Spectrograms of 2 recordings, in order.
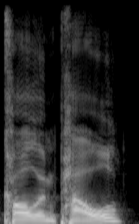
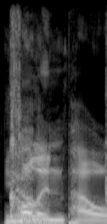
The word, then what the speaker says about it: Colin Powell: Colin Powell. Colin Powell, this is... Colin Powell. They call him Colin. Colin Powell. Colin Powell. Sorry. Not Colin, as it's spelled.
